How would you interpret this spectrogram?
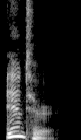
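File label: "antre", British English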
